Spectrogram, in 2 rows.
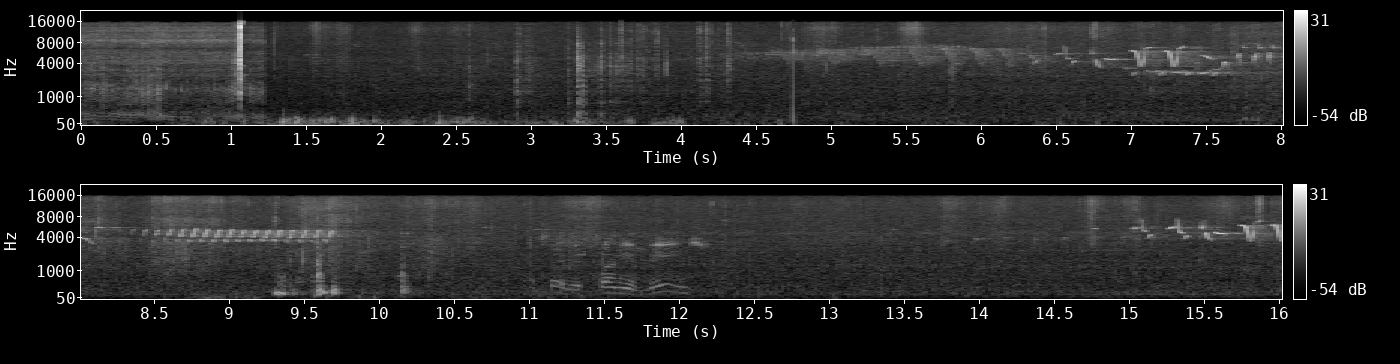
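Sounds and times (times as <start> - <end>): songbird singing: 4.2 - 12.4, 13.3 - 16.0.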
